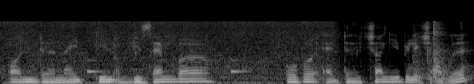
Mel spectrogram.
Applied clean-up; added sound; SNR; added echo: none; Dishes, pots, and pans + Bathtub (filling or washing); 12 dB; none.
